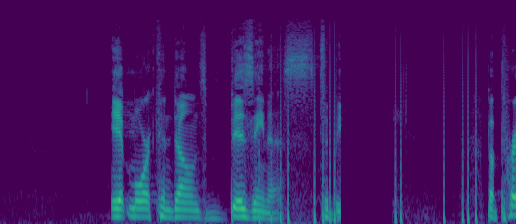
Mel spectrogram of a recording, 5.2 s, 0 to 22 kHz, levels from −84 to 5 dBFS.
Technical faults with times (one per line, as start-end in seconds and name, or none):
2.59-4.77 train of clicks
3.40-3.93 playback stall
